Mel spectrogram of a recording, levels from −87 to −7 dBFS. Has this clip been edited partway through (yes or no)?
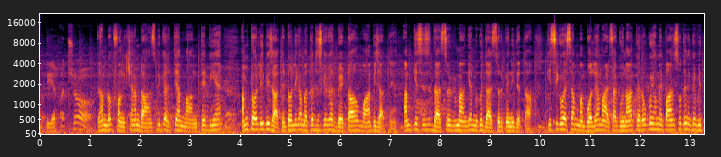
yes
